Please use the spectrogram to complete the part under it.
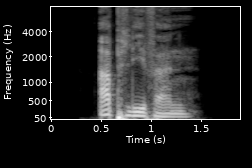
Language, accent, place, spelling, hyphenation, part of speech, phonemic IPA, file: German, Germany, Berlin, abliefern, ab‧lie‧fern, verb, /ˈapliːfɐn/, De-abliefern.ogg
- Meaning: 1. to deliver (at a target location) 2. to bring, to hand over, to return someone somewhere (especially into the care or custody of a guardian or authority)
